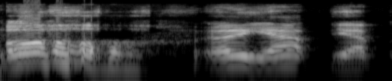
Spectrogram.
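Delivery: high, loud sudden "oh!"; sudden realization. Real, not acted. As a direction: it just clicked. GM suddenly remembers the letter.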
